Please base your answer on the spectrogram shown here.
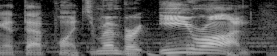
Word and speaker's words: Iran: I I usually issue this every couple of months when the saber rattling starts uh by by America and Israel, but it's pronounced Iran.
